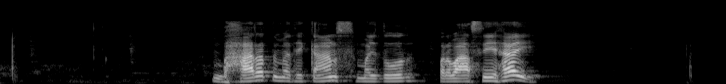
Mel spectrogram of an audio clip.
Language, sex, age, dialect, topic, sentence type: Magahi, male, 56-60, Western, agriculture, statement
